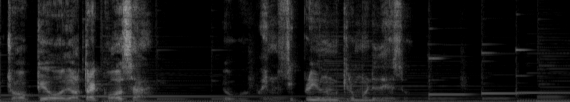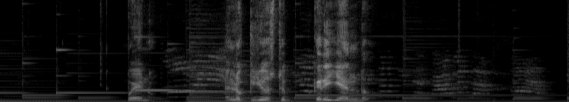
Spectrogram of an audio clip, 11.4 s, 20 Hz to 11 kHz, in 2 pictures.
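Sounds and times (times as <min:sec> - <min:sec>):
speech: 0:00.1 - 0:01.6, 0:02.2 - 0:04.2, 0:07.0 - 0:09.5
young boy shouting at a girl: 0:07.4 - 0:09.3.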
